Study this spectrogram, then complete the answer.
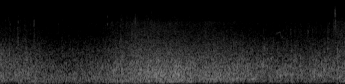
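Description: Surf washes steadily onto a beach in Legend of Grimrock 2, a soft continuous wash that swells a little midway, with wind mixed in and no voices.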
